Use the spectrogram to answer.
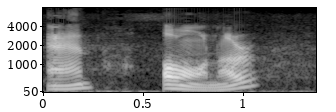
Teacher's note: It is honor. H is silent. So we say an honor, which is definitely a vowel sound.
